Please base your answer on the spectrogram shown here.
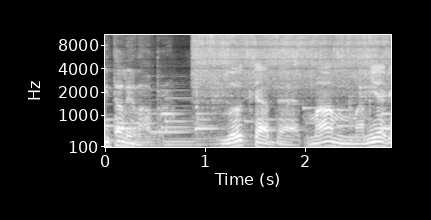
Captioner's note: sizzling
